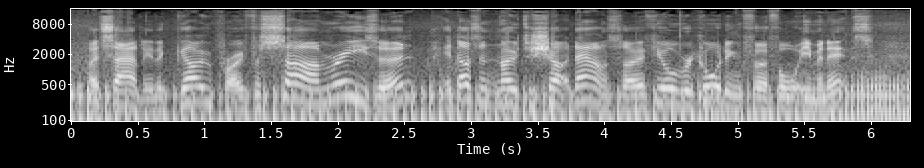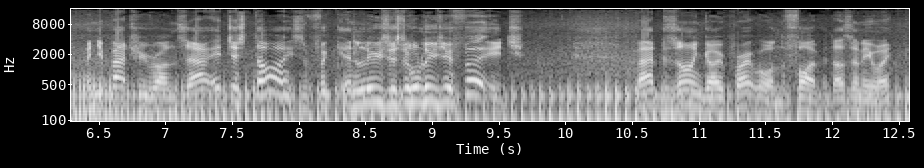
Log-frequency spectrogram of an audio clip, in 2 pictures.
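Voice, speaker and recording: A man's very deep, low voice at a fairly quick pace, with lively intonation and very even loudness, plus audible room echo and noticeable background noise. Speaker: motovlogger. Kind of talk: casual vlog commentary while riding. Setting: riding a motorcycle on the road.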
